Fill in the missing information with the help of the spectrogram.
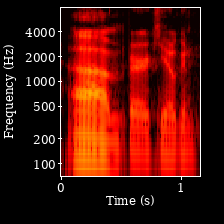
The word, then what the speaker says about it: Barry Keoghan: Barry Keoghan.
